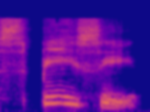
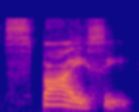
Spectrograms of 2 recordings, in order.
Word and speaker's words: spicy: This word is pronounced spicy. It's not species, it's spicy. So it's a different sound.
